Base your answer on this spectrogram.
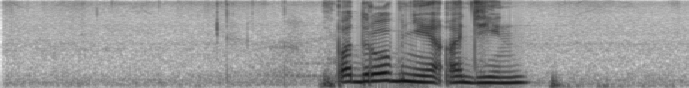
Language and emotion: Russian, neutral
